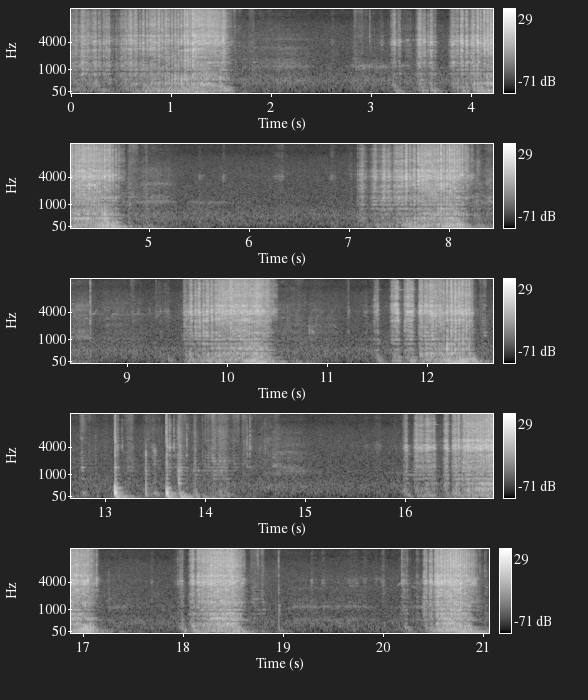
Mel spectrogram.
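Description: A hand saw rasps through a wooden log in short bursts.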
